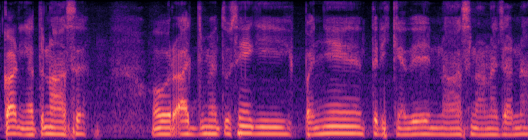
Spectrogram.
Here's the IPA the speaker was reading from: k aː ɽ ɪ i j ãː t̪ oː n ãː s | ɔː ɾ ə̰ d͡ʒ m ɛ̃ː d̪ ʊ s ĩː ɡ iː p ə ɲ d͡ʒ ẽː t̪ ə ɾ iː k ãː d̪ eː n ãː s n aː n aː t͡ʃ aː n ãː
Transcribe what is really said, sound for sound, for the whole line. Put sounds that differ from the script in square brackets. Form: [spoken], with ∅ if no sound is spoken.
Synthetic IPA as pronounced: k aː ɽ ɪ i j ãː t̪ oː n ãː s | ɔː ɾ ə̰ d͡ʒ m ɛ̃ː [t̪] ʊ s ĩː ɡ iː p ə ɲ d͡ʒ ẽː t̪ ə ɾ iː k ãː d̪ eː n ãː s n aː n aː t͡ʃ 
